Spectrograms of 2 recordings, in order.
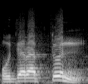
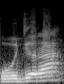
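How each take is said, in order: First: The word ends with a t and -un. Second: The word ends in a vowel without t. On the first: "ഉജ്റത്തുൻ എന്നാണ്" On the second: "ഈ താഇനെ പറയാറില്ല, ഉച്ചരിക്കത്തില്ല"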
